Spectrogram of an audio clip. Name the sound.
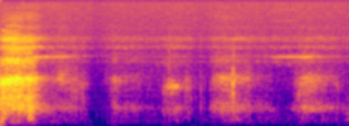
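heavy panting breaths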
